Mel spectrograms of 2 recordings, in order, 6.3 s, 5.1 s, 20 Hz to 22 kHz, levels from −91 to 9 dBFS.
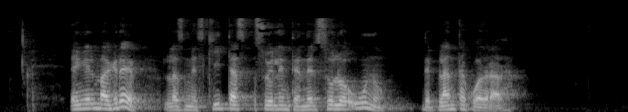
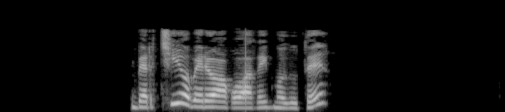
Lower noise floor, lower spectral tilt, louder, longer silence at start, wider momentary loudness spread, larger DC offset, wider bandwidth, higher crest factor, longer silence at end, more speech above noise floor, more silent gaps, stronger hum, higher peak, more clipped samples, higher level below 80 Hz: second, -83 dBFS vs under -90 dBFS; first, -7.5 dB/octave vs -3.5 dB/octave; second, -26 LUFS vs -20 LUFS; second, 0.7 s vs 1.3 s; about the same, 11 LU vs 9 LU; neither; first, 11.5 kHz vs 7.8 kHz; about the same, 18 dB vs 20 dB; second, 1.15 s vs 1.8 s; second, 58 dB vs over 70 dB; neither; neither; second, -8 dBFS vs -4 dBFS; neither; first, -62 dBFS vs -76 dBFS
